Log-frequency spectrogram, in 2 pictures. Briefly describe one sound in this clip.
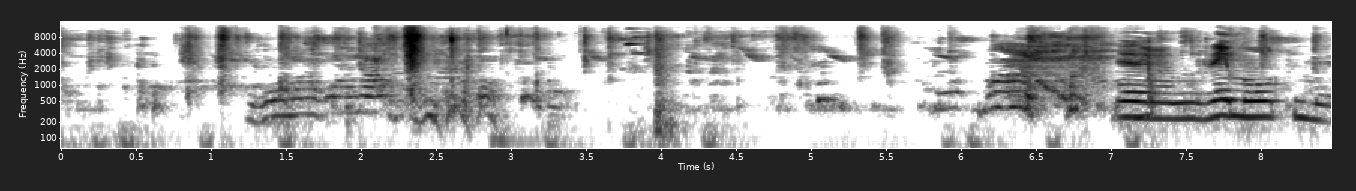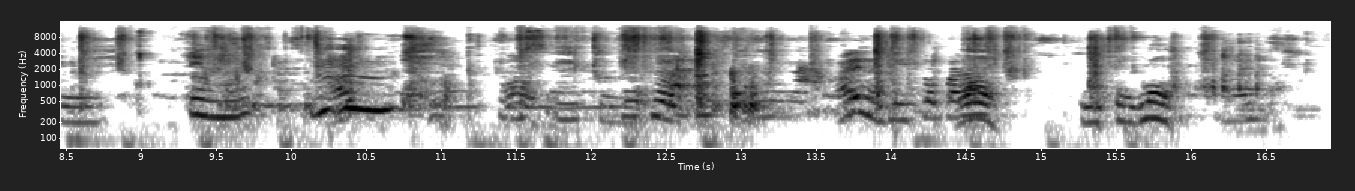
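Young girls talk and shout excitedly close by.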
